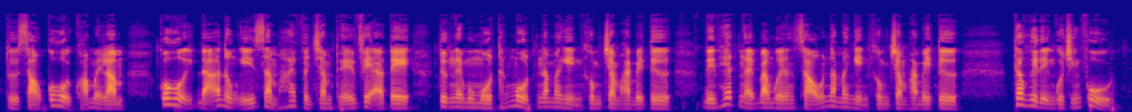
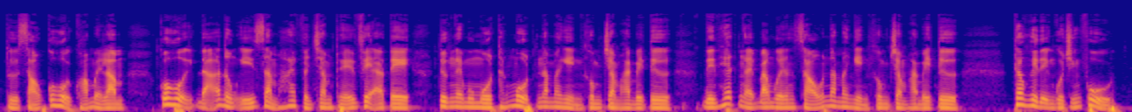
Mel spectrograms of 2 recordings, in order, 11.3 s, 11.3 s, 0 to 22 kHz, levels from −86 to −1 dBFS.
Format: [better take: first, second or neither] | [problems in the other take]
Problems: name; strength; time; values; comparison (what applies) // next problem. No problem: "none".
second | thin; very; fading below 650 Hz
